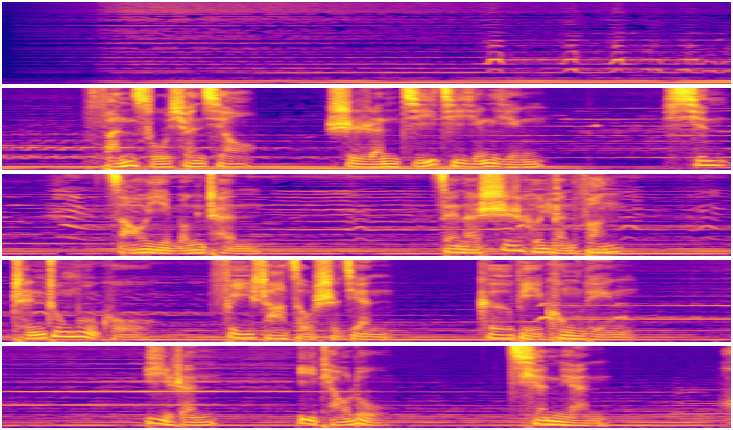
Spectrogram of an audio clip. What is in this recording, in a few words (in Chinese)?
其他 朗诵 散文朗诵, 男国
